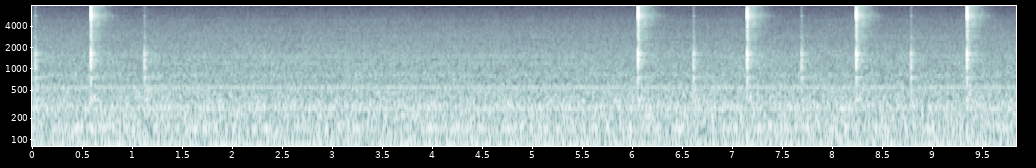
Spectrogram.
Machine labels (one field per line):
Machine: valve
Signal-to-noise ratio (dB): 6 dB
